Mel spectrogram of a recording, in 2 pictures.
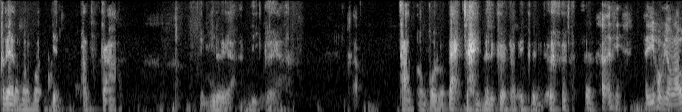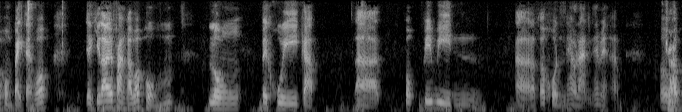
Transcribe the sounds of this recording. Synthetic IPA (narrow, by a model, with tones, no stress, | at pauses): kkɛː˥˩la˧maː˧nmɔː˧t͡ɕe˨˩t̪̚pʰa˧nkaː˥˩w | ja˨˩ŋːiː˦˥lɤː˧jʔa˨˩ʔni˧ŋlɤː˧jʔa˨˩ʔ | kʰa̰˦˥p̚ | t̪ʰaː˧ŋsɔː˨˩˦ŋkʰo˧nwaː˥˩plɛː˨˩k̚t͡ɕa˧jma˥˩da˥˩kɤː˨˩t̪ʔa˧ɾa˧jkʰɯ˥˩nɤː˧˥˩ | ʔa˧niː˦˥˩ʔa˧nːiː˦˥pʰo˩˦mjɔː˧mɾa˦p̚waː˥˩o˩˦plɛː˨˩k̚t͡ɕa˧jpʰɔ˦˥wa˥˩jaː˨˩ŋk̪̚ʰlha˥˩fa˧ŋkʰa˦˥p̚waː˥˩pʰo˩˦m | lo˧ŋpa˧jkʰu˧jka˨˩p̚ʔɤː˨˩ | pʰːo˦˥˩k̚pʰiː˦˥˩wi˧n | ʔɤː˨˩lɛː˦˥wkɔː˥˩kʰo˧nt̪ʰɛː˧wna˨˦nt͡ɕʰa˥˩ma˦˥jkʰa̰˦˥p̚ | ʔɔː˧kʰa˦˥p̚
